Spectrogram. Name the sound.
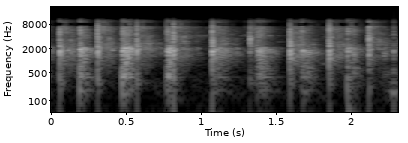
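neighbours clapping outside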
